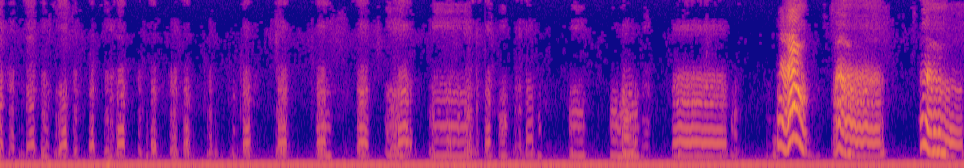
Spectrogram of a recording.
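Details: Misty's two-week-old Belgian Malinois puppies in a whelping box: quick series of short squeaks and grunts building into longer wavering whines and a few sharp rising-falling yelps near the end, over a low hum.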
